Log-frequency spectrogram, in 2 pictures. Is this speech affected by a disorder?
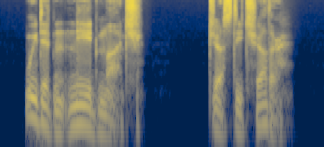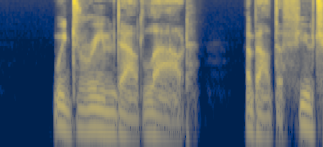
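No.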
